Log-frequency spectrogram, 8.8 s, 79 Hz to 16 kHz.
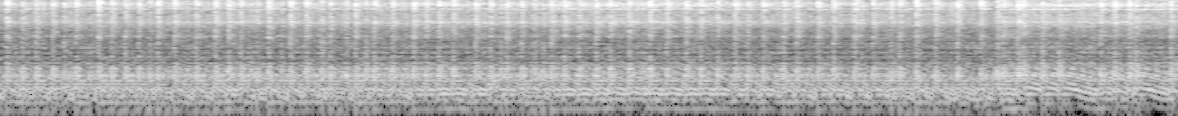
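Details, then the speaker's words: McCulloch 790 chainsaw running on a newly fitted 090 carburetor: steady high drone stays dull and blubbery, not crisp; idle screws all the way open yet it still acts over-fueled, not pulling out at high speed; rich running suspected, not confirmed. "Oh, it runs better, sort of, but man, it's got the the idle screws all the way open on this old girl, and it still acts like it's over fueling, like it's just too much for some reason."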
